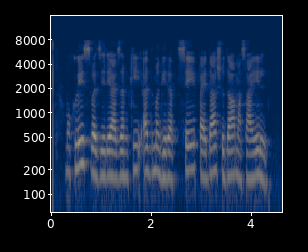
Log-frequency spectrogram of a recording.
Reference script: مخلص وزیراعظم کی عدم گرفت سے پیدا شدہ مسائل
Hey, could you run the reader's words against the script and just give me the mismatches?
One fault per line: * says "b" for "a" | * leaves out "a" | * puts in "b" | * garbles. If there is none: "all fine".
all fine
